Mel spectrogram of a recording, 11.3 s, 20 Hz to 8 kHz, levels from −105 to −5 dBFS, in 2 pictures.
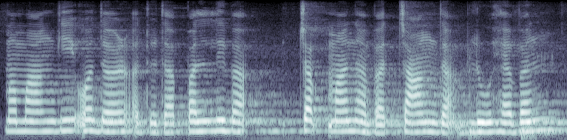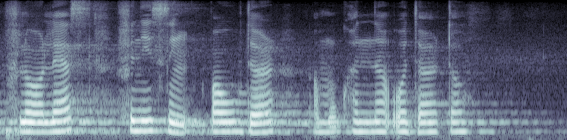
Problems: echo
